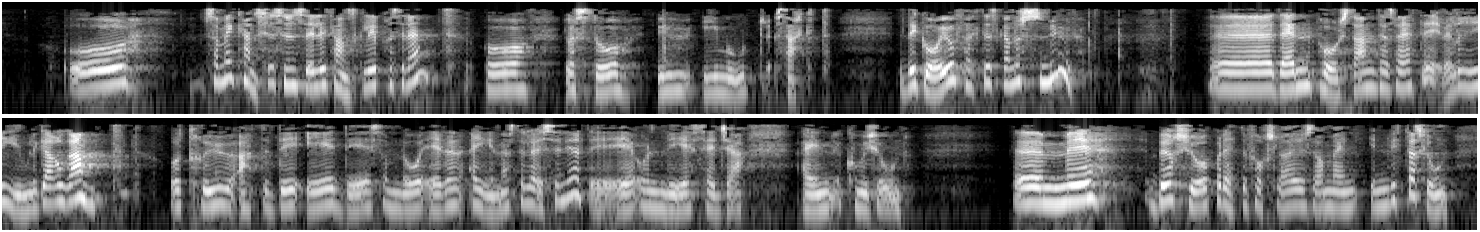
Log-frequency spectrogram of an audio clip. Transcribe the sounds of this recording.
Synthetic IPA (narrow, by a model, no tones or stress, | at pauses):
ʔɔ | sɔmɛɡ̚kʰɑnʃəsʏnsɛlɪt̪ːʋɑnskəlɪpʰɾɛsɪd̪ɛnt̪ɔɛlɑst̪oː | ʉːɪmuːt̪sɑ̰kt̪ | d̪ɛɡoːɾjʊfɑkt̪ɪskɑnɔsnʉː | d̪ɛnpʰoːst̪ɑnn̩t̪ʰɪlɔsæɪɑt̪̚d̪ɛɛ̰ɾʋɛ̰lɾiːməlɪɡɑɾʊɡɑnt̪ | ɔt̪ʰɾʉːɑ̰t̪d̪ɛʔɛɖd̪ɛsɔmnoːʔɛɖɛnæɪnɑst̪əlœʏsɪnd̪ɪɑt̪d̪ɛ̰ɛɾɔneːsɛd͡ʒɑ̰ʔæɪnkʰʊmɪʃṵːn | mɛ | bøɾʃoːpʰɔd̪ɛt̪ːəfɔʁslɑːɡəsɔmæɪnɪnʋɪt̪ɑsjuːn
